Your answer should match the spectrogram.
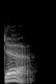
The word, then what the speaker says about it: Te: basically as quite literally the classic of Tao and De, as it's pronounced.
